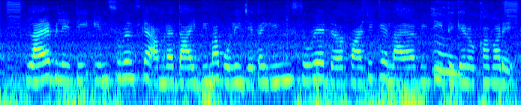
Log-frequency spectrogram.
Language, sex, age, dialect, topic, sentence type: Bengali, female, 18-24, Northern/Varendri, banking, statement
